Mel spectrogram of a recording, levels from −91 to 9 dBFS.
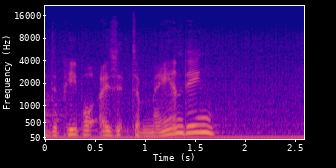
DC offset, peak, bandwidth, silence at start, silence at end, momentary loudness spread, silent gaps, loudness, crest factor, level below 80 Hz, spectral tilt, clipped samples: under 0.1%; -16 dBFS; 10.5 kHz; 0 s; 0 s; 22 LU; none; -29 LUFS; 14 dB; -44 dBFS; -8 dB/octave; under 0.1%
